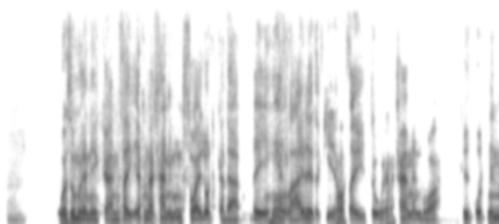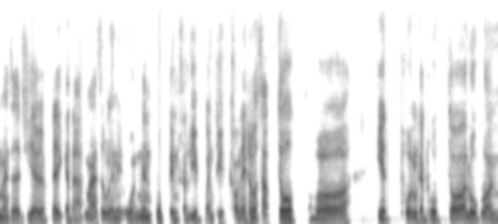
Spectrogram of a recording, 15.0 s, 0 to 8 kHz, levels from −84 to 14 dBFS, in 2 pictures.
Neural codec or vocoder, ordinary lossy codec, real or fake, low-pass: codec, 16 kHz, 4 kbps, X-Codec, HuBERT features, trained on general audio; none; fake; none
